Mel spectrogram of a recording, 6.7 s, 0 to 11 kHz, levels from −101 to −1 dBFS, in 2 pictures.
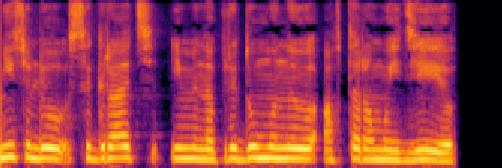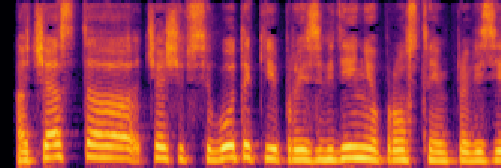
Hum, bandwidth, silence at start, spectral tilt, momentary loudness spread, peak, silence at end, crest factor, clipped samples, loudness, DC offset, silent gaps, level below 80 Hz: none; 11 kHz; 0 s; -5 dB/octave; 5 LU; -4 dBFS; 0 s; 10 dB; under 0.1%; -16 LUFS; under 0.1%; 3.06-3.41 s; -58 dBFS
